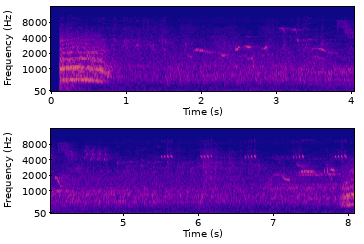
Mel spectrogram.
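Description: Nature ambience of birds calling over a steady hiss: scattered whistled chirps, and from about halfway a quick high chirp repeated a couple of times a second. A loud, pitched sound lasting under a second opens it.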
